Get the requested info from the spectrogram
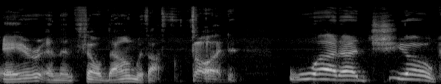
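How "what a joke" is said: high, slow, sneering robin voice; mocking robins. Robins jeering at Toad's kite, high mocking voice. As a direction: jeer down at Toad from the bush. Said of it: "said the robins".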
